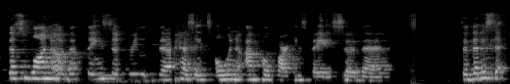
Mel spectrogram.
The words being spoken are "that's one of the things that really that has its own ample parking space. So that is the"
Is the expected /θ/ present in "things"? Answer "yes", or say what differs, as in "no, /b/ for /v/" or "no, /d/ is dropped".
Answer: yes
